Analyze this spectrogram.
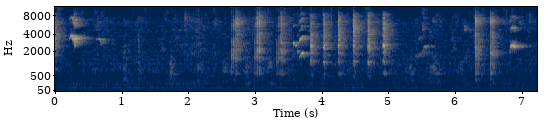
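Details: Javan myna in full song, recorded to tutor other birds and prompt them to sing: a few thin whistles, then a quick run of harsh clicking bursts, another pause and two closing whistled notes.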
